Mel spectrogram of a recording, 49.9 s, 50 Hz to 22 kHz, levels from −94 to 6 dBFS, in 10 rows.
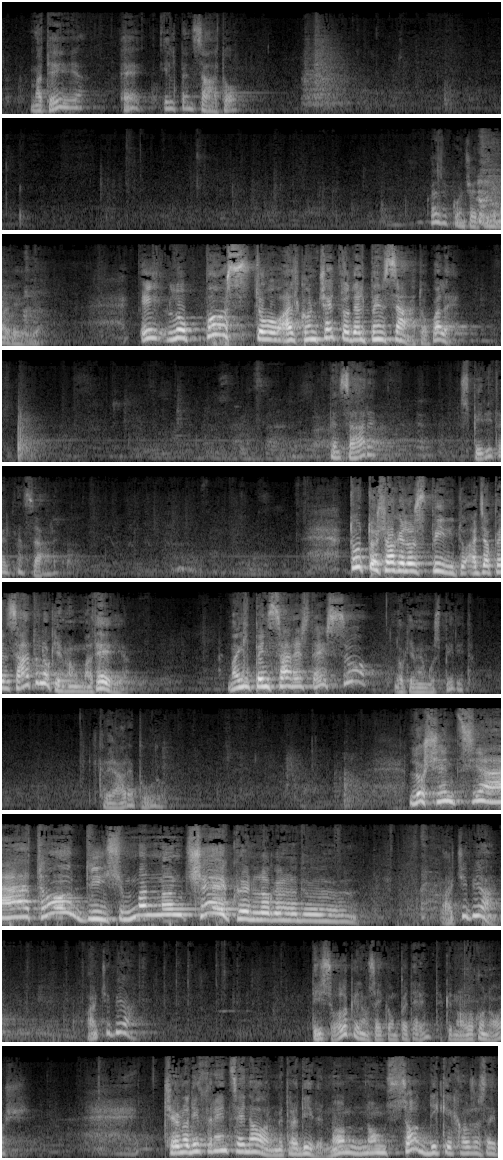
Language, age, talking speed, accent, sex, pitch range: Italian, 60-79, 95 wpm, native, male, 190-270 Hz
